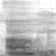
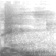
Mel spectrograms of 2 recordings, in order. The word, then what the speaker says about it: Amy: it from the daughter, whose name is Ami, or the American pronunciation of her name is Amy, right?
